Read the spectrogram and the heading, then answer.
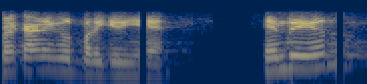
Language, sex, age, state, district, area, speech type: Tamil, male, 18-30, Tamil Nadu, Sivaganga, rural, conversation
